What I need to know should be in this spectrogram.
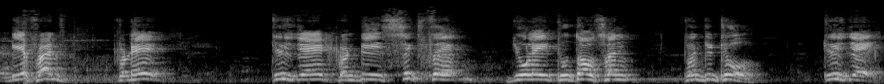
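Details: Adult male speaker; normal voice.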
